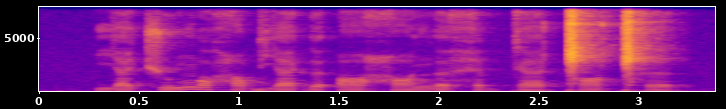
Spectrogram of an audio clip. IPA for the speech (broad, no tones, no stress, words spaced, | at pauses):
jæt͡ʃuŋɔhɑb jæɠəʔɑ hɑŋ ə hɛbkæ ǁɑǁʰə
